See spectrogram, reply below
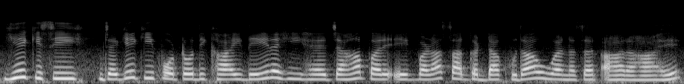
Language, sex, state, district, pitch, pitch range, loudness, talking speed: Hindi, male, Rajasthan, Jaipur, 240 Hz, 230-270 Hz, -13 LUFS, 185 wpm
